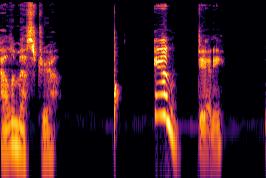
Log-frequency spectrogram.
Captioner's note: pop!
